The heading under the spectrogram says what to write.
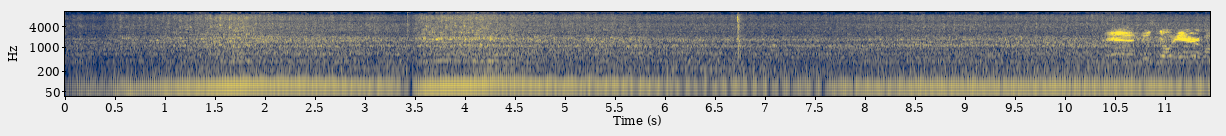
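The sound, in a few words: old white Constructor cement truck engine running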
